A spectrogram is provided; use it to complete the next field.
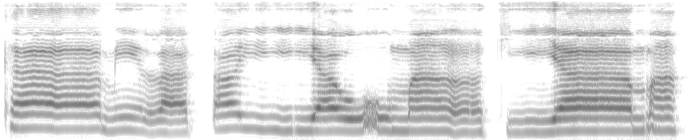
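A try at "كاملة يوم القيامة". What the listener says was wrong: Qafnya ditebalkan lagi. Coba ulang dari kamilatai.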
